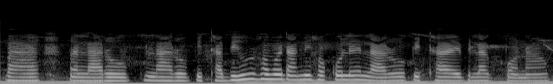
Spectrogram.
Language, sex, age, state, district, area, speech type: Assamese, female, 60+, Assam, Udalguri, rural, spontaneous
